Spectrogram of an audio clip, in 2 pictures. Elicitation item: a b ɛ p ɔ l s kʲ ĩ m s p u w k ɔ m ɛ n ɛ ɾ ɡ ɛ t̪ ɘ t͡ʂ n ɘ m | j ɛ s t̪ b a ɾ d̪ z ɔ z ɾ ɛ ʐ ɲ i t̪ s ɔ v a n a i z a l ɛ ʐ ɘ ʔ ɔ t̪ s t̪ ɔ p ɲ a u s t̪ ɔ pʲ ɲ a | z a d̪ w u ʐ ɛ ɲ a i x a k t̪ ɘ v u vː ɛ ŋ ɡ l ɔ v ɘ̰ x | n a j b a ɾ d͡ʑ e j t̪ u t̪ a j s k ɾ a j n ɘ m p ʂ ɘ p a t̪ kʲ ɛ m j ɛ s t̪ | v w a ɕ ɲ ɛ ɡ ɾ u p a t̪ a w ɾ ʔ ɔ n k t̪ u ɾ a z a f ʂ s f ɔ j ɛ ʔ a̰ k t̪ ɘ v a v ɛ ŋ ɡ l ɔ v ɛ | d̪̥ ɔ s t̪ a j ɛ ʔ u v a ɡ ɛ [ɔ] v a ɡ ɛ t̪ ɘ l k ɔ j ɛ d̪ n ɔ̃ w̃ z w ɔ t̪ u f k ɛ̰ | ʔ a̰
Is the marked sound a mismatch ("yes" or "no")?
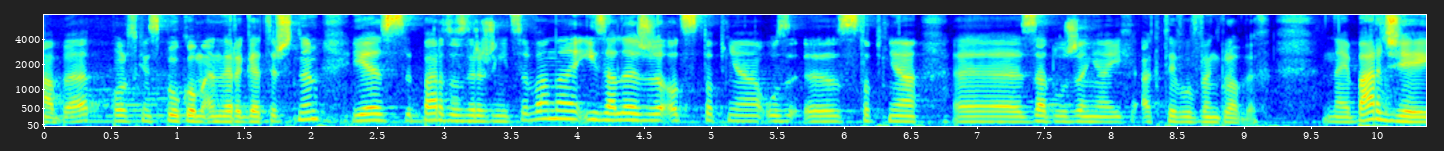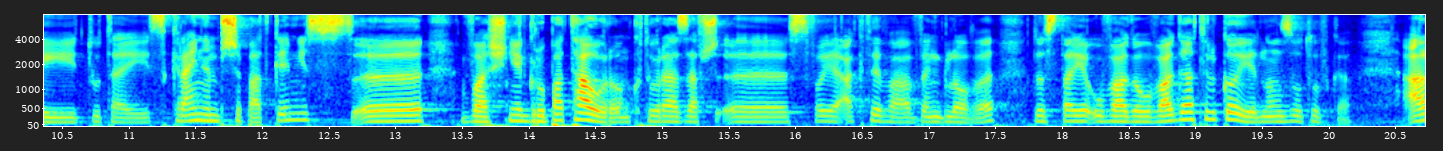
yes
